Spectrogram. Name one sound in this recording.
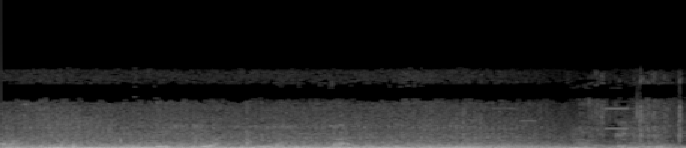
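A car engine rumbles as a vehicle rolls slowly past.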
